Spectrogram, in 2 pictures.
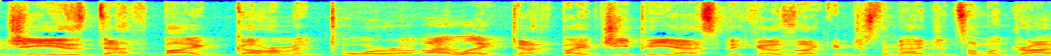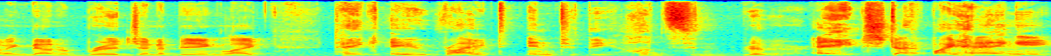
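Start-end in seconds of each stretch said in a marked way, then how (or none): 9.3-10.5 bright, happy, very high, cheerful voice. Listing a kind of death for each letter of the alphabet, happy. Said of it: "Why do I sound so happy about that?".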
